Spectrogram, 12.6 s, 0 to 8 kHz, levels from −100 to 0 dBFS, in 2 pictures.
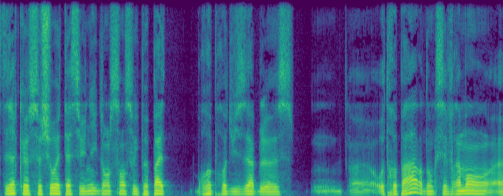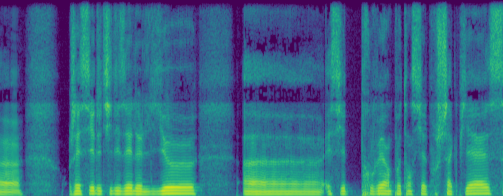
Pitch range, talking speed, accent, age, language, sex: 100-115 Hz, 170 wpm, French, 20-39, French, male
